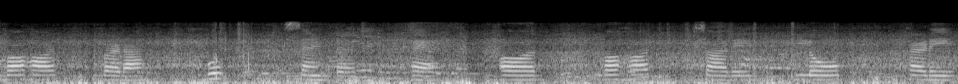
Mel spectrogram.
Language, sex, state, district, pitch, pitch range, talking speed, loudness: Hindi, female, Chandigarh, Chandigarh, 210 Hz, 200-215 Hz, 65 wpm, -15 LUFS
